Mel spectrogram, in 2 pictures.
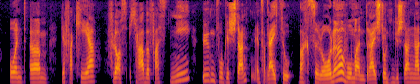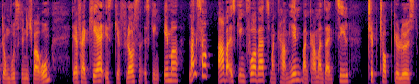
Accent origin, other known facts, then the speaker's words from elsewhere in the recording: Germany; hier bei uns in Deutschland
